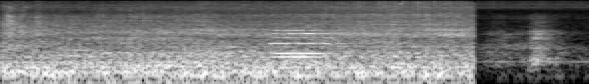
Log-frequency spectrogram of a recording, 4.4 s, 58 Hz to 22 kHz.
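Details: 2010 FAW V2 car at idle with check engine light and codes P0300, P0302, P0304: a low, lumpy rumble, about four uneven pulses a second that keep stumbling.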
